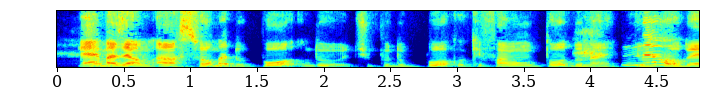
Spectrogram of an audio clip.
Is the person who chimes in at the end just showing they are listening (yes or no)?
no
